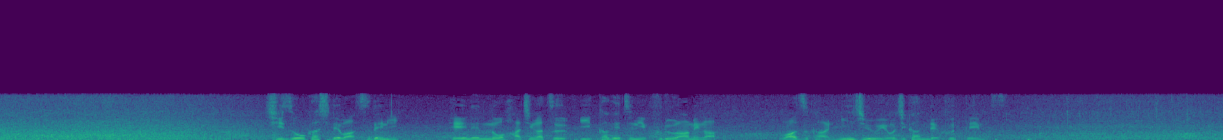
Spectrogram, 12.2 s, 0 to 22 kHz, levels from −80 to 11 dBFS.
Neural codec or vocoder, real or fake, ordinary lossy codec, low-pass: none; real; none; 7.2 kHz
